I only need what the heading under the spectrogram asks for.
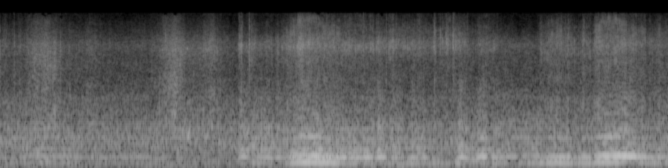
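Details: A bumblebee (Bombus) on a flower gives a low, droning buzz that wavers in pitch and loudness as it moves about.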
